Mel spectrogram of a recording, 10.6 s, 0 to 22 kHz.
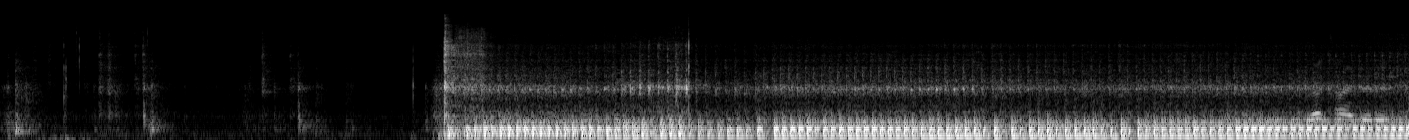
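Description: A Kawasaki KX250F dirt bike is kicked over on a cold start after a few quiet clatters, then holds a loud, close, steady idle with a fast thumping single-cylinder beat, and no one speaks.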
